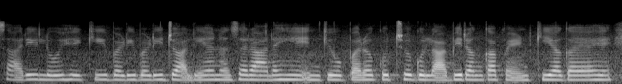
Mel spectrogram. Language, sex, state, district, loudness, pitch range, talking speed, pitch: Hindi, female, West Bengal, Malda, -17 LUFS, 215-220 Hz, 185 wpm, 220 Hz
